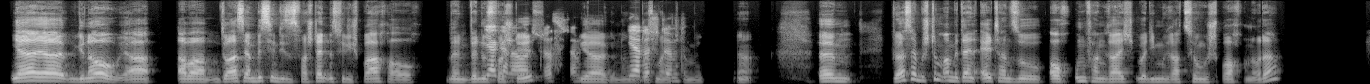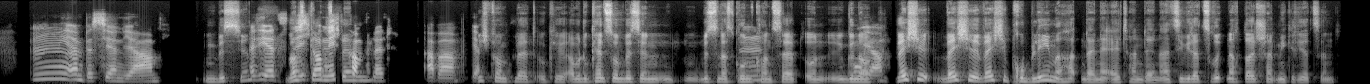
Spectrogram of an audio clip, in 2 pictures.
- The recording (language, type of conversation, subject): German, podcast, Welche Rolle hat Migration in deiner Familie gespielt?
- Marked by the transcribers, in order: none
